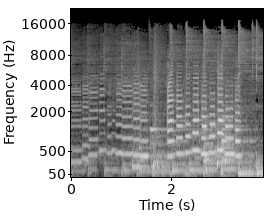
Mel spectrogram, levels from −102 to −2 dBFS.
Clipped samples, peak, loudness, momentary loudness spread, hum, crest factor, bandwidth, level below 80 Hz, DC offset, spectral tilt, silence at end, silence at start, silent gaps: under 0.1%; -6 dBFS; -22 LUFS; 14 LU; none; 18 dB; 17.5 kHz; -38 dBFS; under 0.1%; -4 dB/octave; 0 s; 0 s; none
